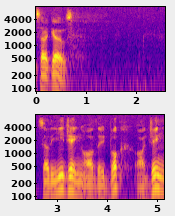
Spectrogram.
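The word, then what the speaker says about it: Yijing: book of changes called the yi jing not the y ching uh i'm afraid that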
